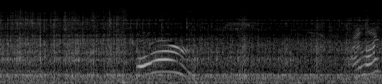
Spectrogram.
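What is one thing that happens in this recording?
Plastic wheels rumble and scrape along asphalt.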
